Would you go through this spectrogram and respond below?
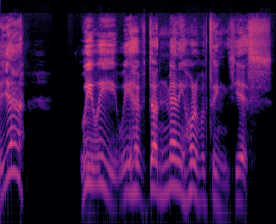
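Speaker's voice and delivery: hammed-up French accent, half-hearted; bad French accent. Mocking French museum curators owning up, in a terrible French accent. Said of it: "that's a terrible French accent".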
